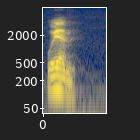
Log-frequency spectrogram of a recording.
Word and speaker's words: Nguyen: No. Nguyen. It's almost two syllables.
